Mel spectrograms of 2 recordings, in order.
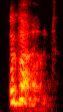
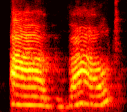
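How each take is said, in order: First: The first vowel is a weak, reduced vowel. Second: The first vowel is a full vowel. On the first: The speaker calls it right. "es about" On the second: The speaker calls it wrong. "No es about"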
